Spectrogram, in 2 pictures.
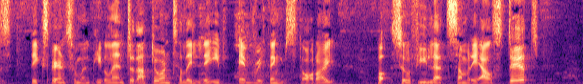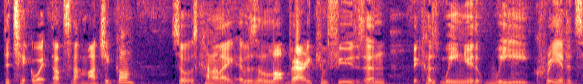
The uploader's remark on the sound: Recorded in an immersive cafe, where retail theatre is brought to life in the very truest sense of the word.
